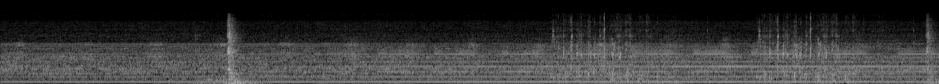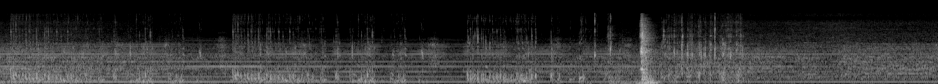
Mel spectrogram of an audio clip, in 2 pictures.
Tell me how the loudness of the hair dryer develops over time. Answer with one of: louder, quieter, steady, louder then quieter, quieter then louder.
quieter then louder.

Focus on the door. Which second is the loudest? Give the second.
16 s.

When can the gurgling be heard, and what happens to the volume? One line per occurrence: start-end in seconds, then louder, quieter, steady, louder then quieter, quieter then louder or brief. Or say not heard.
5.5-16.9 steady.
